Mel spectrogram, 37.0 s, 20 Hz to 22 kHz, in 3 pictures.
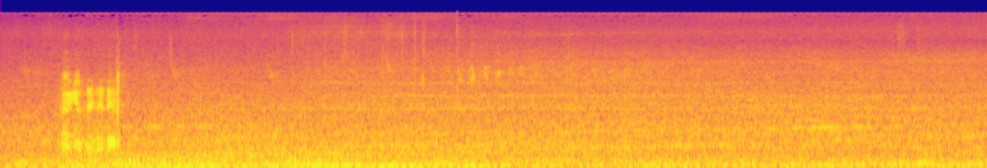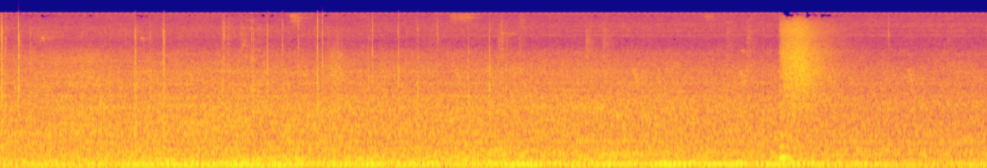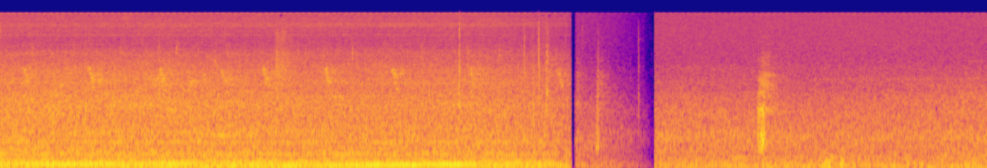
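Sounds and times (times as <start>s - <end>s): train wheels rumbling on rail: 0.0s - 31.7s
locomotive engine hum: 0.0s - 37.0s.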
